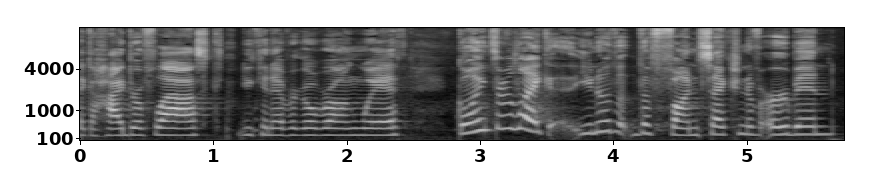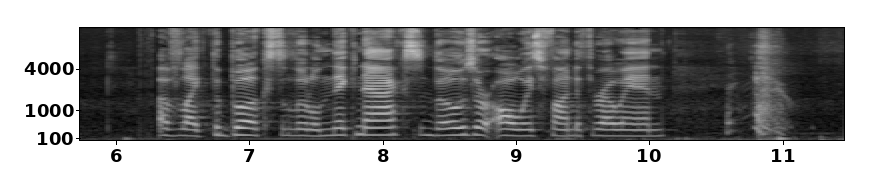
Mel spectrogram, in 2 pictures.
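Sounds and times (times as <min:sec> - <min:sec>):
speech: 0:00.0 - 0:11.1
person sneezing: 0:10.6 - 0:11.2.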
